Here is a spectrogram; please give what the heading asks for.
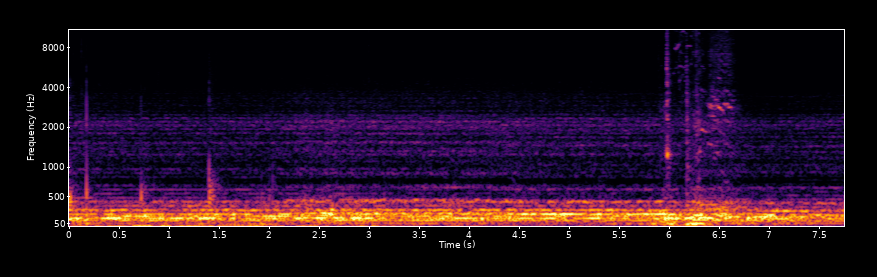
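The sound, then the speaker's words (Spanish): A side door of a mansion opens with a low mechanical creak over a steady rumbling background, and a short, brighter burst comes near the end. “vaya abriendo la puerta del lateral”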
